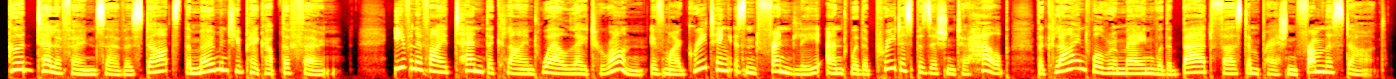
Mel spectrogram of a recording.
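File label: British elearning; sprecher; englisch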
